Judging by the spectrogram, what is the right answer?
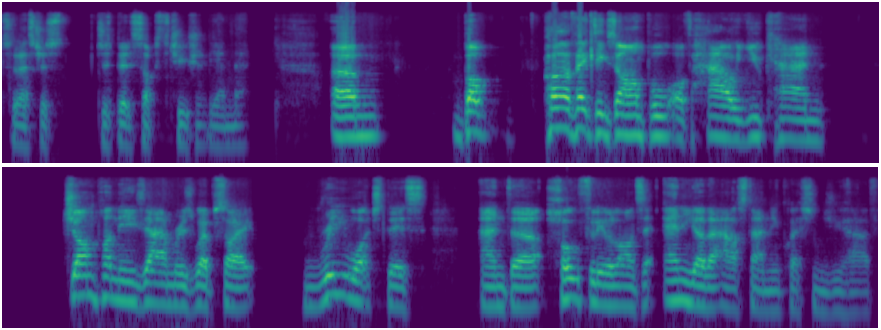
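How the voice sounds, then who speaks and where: A man with a British accent speaks at a fairly quick pace, his pitch medium with ordinary variation. His loudness swings widely from moment to moment. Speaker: maths tutor. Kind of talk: live online tutorial. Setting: livestream. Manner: fast.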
